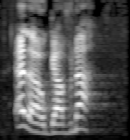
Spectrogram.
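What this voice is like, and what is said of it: Put-on British accent. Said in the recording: “You didn't think a Mexican could make that accent. It's the best I can do. I'm working on it. ... I've never been to the other side of the pond”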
